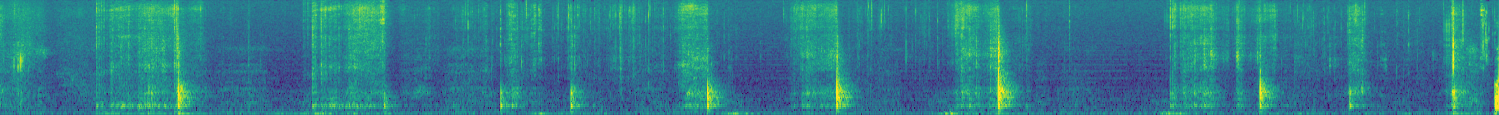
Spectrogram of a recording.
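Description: A knife chops a red chili pepper on a board, cutting diagonal slices for a garnish in a Korean kitchen. Steady, close, crisp knocks fall in short irregular bursts with brief pauses and no talk.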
